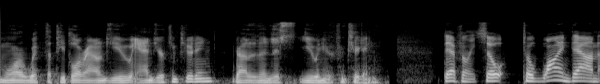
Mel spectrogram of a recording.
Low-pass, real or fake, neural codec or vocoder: 7.2 kHz; fake; codec, 44.1 kHz, 3.4 kbps, Pupu-Codec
